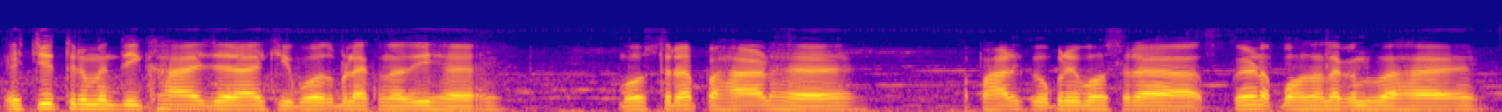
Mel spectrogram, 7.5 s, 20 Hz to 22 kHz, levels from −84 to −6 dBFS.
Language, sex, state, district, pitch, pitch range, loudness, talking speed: Hindi, male, Jharkhand, Palamu, 140 Hz, 135-145 Hz, -15 LUFS, 200 wpm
